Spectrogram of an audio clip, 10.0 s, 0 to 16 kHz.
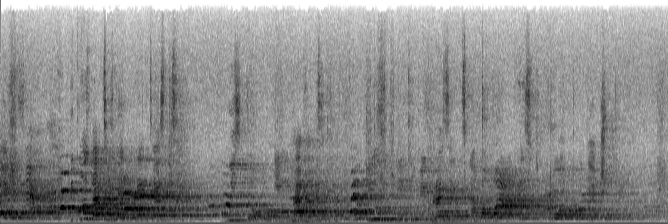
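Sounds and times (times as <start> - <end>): garbled woman's voice: 0.0 - 9.3.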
